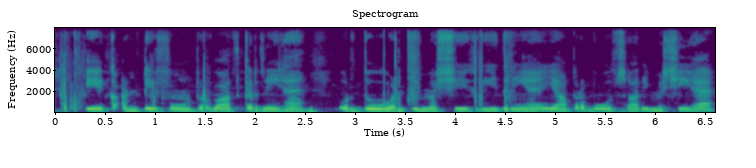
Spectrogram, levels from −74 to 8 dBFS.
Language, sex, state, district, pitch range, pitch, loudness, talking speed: Punjabi, female, Punjab, Kapurthala, 180-190 Hz, 185 Hz, -15 LUFS, 190 wpm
